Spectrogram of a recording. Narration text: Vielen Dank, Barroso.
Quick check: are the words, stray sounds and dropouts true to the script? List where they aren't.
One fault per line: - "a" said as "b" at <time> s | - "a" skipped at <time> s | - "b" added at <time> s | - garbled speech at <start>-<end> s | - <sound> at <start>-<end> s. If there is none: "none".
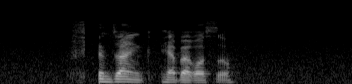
- dropout at 0.8-1.0 s
- "Herr" added at 1.6 s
